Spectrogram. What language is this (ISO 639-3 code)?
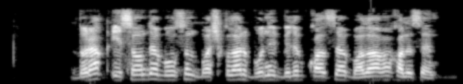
uig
